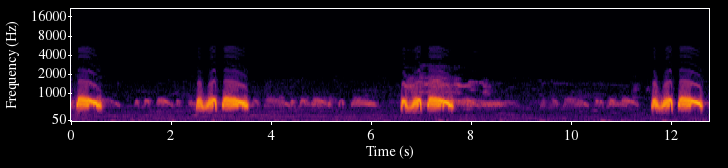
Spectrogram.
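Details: Spotted dove lure cooing used to stimulate and train captured doves: loud paired coo phrases repeat about every four to five seconds, each followed by faint, murmuring low coos before the next burst.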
